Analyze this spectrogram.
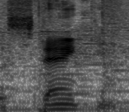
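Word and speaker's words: Stenkie: I'm going to take quite a look at the Joe Botnick says Stinky, and actually it's not spelled S-T-I-N-K-Y, it's spelled S-T-E-N-K-I-E, so Stanky, or Stanky.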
